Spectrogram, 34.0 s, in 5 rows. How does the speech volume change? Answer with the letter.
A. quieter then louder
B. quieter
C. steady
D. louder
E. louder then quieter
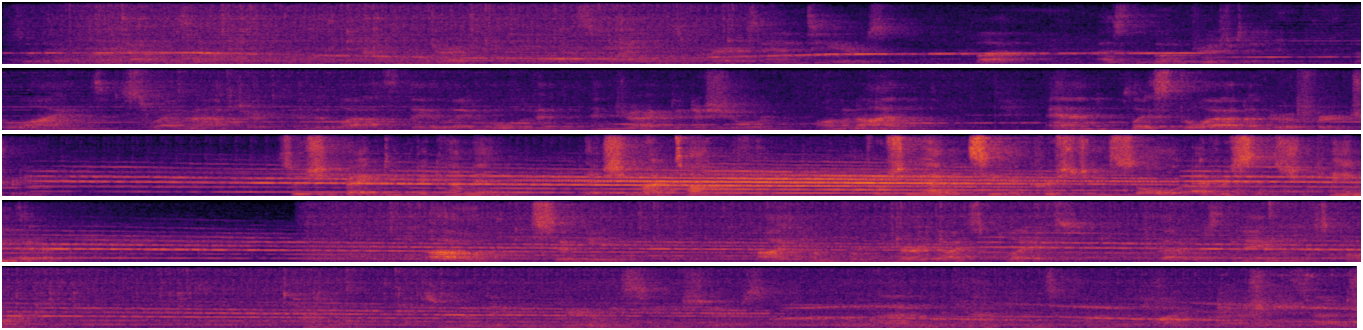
E.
